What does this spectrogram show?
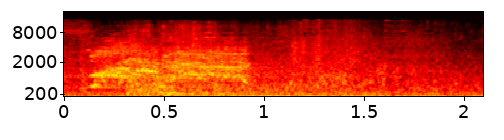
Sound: loud crash

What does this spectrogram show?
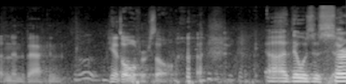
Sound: laughs

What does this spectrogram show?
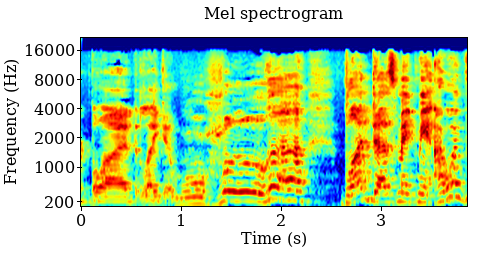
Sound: gagging

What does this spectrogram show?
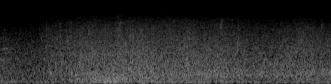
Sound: waves crash

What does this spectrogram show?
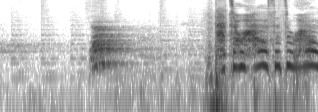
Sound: dog barking

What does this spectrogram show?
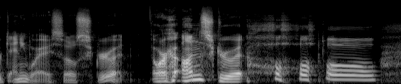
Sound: laughs

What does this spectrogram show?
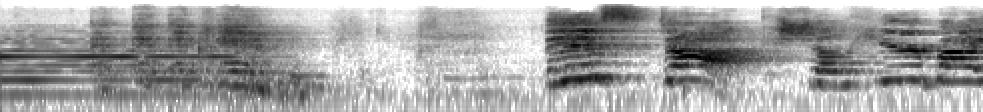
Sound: Sam clears throat

